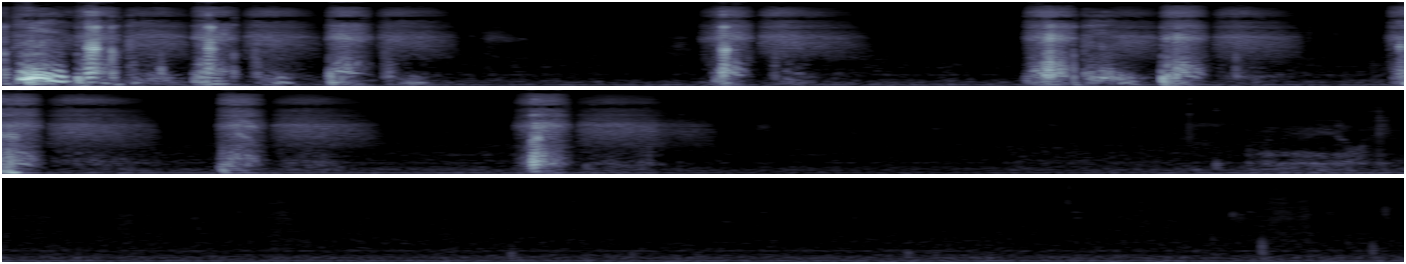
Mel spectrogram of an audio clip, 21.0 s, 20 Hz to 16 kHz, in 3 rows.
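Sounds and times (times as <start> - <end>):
person gasping for air: 0.0 - 2.2, 5.2 - 6.4.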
